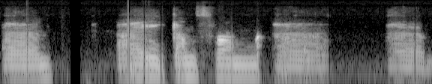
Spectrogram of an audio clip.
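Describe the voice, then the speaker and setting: A hoarse South African man, a pastor, introducing himself on an online panel, with frequent filler pauses. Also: on the low side, level tone, bright, forceful tone, no room sound, faint music behind, rough recording.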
